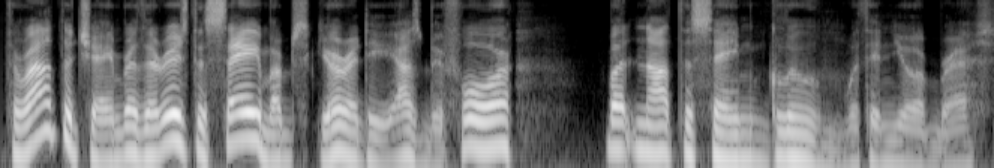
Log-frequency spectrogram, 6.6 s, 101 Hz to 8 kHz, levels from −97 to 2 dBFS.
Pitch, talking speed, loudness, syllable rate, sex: 135 Hz, 165 wpm, -18 LUFS, 4.5 syllables/s, male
